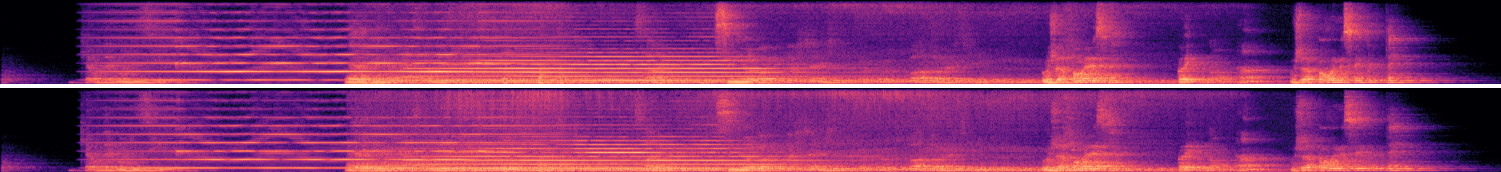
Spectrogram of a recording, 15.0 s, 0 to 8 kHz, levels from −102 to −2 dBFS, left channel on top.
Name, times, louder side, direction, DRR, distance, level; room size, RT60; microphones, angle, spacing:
sound 1, 0.8-5.7, left 3 dB, 55° left, 0.9 m, -21 dB
voice 1, 0.8-1.7 3.6-7.0 7.4-9.9 10.5-11.0 12.0-12.6, right 1 dB, 55° right, -6 dB, 1.5 m, -25 dB
voice 2, 3.4-3.9 7.1-7.5 10.4-11.2 11.8-12.0 12.9-14.0, left 3 dB, 80° left, 0 dB, 0.4 m, -18 dB
sound 2, 3.5-12.8, right 3 dB, 80° right, 0.3 m, -25 dB
sound 3, 4.0-9.0, equal, 15° right, 1.1 m, -20 dB
4.7 x 2.6 x 2.7 m, 1.1 s
head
